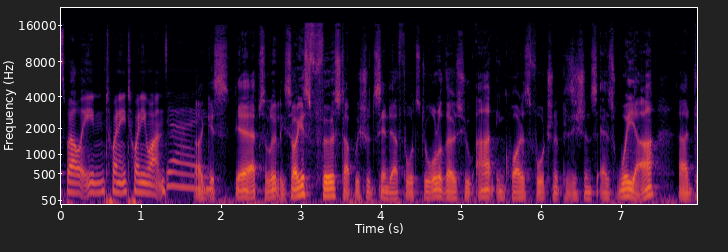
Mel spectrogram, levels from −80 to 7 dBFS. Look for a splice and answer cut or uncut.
cut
